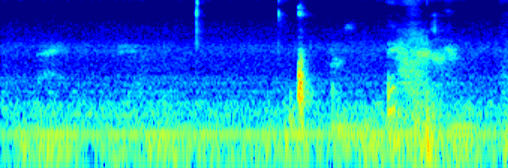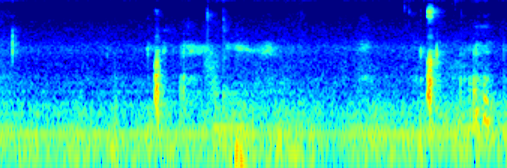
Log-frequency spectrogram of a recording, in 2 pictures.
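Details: Baby hiccupping and drooling during tummy time: soft, brief, sharp catches at irregular intervals, about four in ten seconds, in a quiet room.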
